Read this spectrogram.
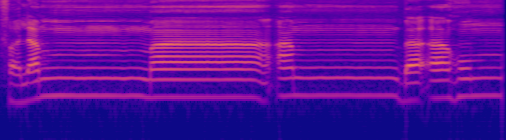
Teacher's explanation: لمبا کر رہے ہیں اوپر مد کی وجہ سے، اور غنہ جو ہو رہا ہے وہ نون میم مشدد کی وجہ سے غنہ ہو رہا ہے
